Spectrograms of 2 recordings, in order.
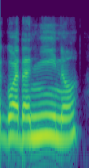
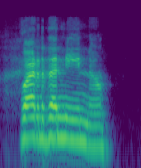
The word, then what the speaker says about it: Guadagnino: Guad- Luca Guadagnino. – Guadagnino. Guadagnino.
